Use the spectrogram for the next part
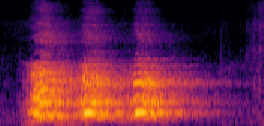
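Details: Doberman dog letting out one drawn-out, tonal bark that swells in three quick pulses and fades away over about a second and a half, in an otherwise quiet room.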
